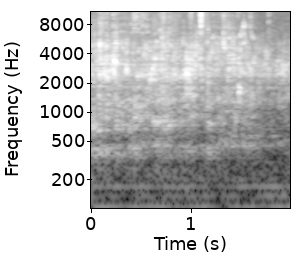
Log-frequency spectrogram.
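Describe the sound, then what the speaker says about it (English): Birch water pours into a crock pot slow cooker in a steady, close splashing stream with no pauses. "we're going to add our birch water to this crock pot slow cooker"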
